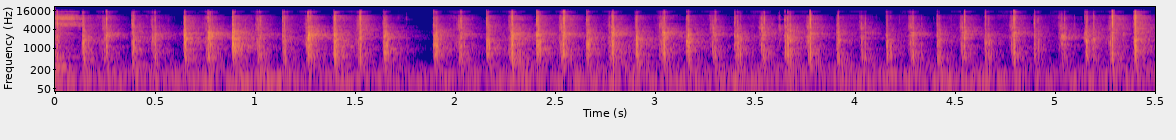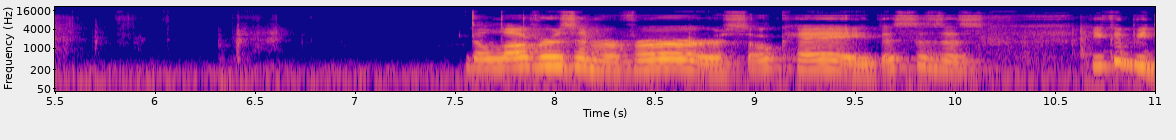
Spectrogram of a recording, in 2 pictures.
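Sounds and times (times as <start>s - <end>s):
cards being shuffled by hand: 0.0s - 6.8s.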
